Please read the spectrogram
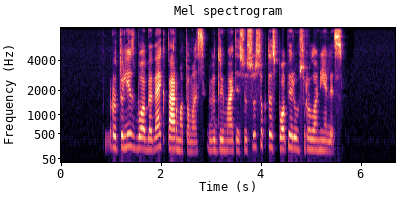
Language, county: Lithuanian, Kaunas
